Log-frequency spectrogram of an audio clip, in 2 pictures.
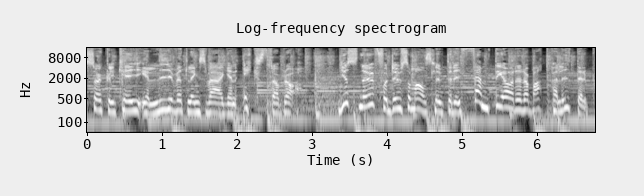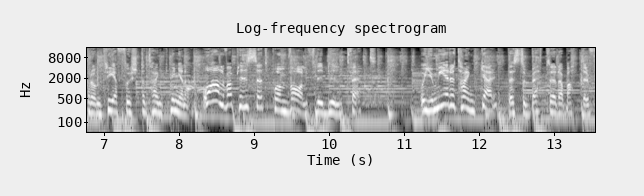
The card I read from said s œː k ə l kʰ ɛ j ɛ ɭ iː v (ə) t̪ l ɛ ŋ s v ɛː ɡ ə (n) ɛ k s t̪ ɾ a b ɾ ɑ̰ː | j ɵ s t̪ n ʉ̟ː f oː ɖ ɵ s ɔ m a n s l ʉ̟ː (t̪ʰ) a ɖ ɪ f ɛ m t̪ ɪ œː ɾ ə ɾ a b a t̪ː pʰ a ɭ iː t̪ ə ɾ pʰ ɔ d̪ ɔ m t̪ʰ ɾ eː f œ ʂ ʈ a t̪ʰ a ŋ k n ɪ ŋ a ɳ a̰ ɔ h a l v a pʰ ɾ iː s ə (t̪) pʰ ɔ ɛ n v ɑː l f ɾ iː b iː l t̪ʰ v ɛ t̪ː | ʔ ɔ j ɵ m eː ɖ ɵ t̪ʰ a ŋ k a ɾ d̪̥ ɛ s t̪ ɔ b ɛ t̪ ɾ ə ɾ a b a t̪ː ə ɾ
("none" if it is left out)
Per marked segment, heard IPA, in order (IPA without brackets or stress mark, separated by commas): ə, n, t̪, t̪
